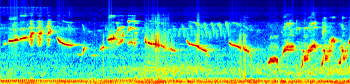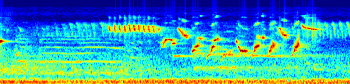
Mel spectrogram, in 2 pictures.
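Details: White-rumped shamas fighting during trapping in Northwest Vietnam: a rich, fast run of varied whistled notes, slurred upward and downward sweeps, and buzzy trills, with a long, steady, high buzzing phrase near the middle and a low background hum.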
